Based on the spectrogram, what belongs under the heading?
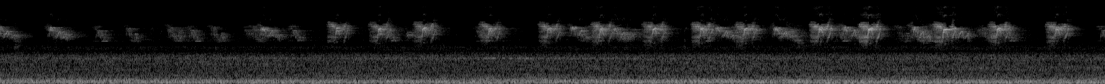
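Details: House sparrows singing at sunrise: a lively, fast run of repeated high chirps, nearly two per second, growing louder toward the end, with a quiet low background hum.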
